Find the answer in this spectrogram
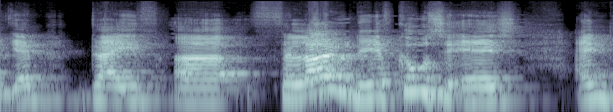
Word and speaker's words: Filoni: star wars now the second side is dave finale the days let's say his name again dave uh filoni of course it is and john favreau so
